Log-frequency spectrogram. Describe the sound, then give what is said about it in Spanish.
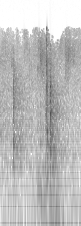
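A door being shut as someone gets up in a bedroom, heard as one soft knock followed by a quick double click a moment later, quiet and with no talk. “Se levanta y cierra una puerta.”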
